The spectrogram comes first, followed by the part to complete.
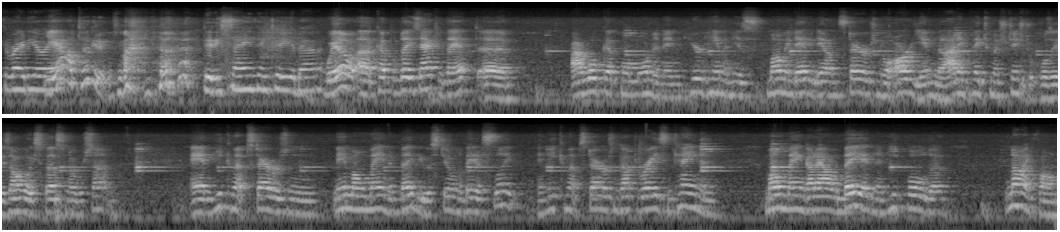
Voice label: Conversation with 27 year old white female West Virginia; american english dialect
